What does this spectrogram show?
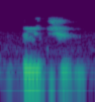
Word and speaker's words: DIGE: So basically it is pronounced by the name called DG, DIGE.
